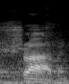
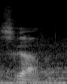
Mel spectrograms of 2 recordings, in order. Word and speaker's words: Schraven: I'm with my friend Ron Schraven, and I learned that is not how it's pronounced. When I call your phone, how do you say it? What is it really? Schraven. Schraven.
